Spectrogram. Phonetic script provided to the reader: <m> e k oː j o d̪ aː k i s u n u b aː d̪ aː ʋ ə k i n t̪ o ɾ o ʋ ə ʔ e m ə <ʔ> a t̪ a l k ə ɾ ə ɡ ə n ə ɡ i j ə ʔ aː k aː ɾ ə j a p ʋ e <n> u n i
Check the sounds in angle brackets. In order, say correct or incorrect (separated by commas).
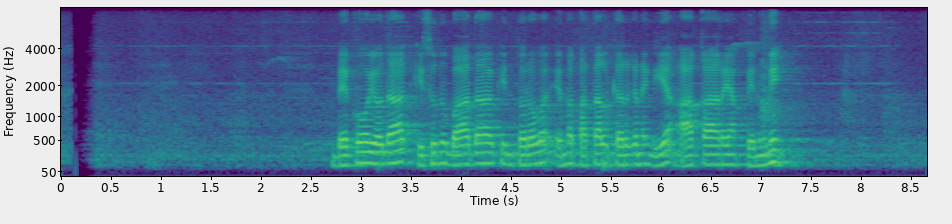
incorrect, incorrect, correct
